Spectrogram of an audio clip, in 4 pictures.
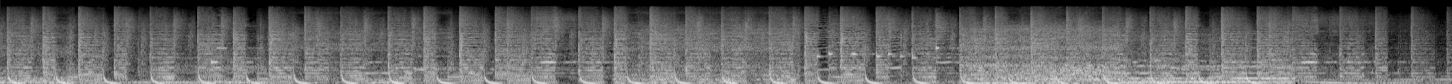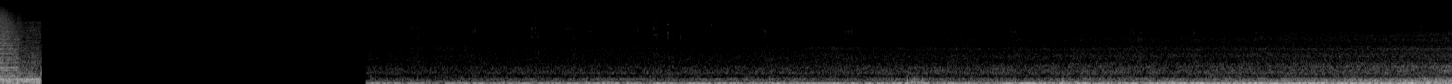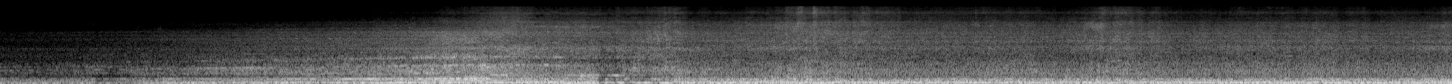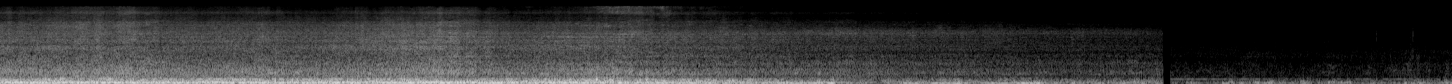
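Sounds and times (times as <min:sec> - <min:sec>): train engine rumble: 0:00.0 - 0:14.9, 0:18.2 - 0:58.0.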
